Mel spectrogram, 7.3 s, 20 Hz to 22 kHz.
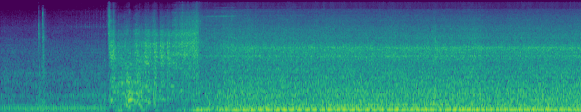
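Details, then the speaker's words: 1989 Chevy Blazer after replacing noisy lower idler pulley: starter cranks briefly, engine catches into even idle with no belt squeal or chirp, shakes a little, needs tune-up; normal idle. "he's fixed he's fixed no more noise shakes a little bit I need to do a tuneup on this thing"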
